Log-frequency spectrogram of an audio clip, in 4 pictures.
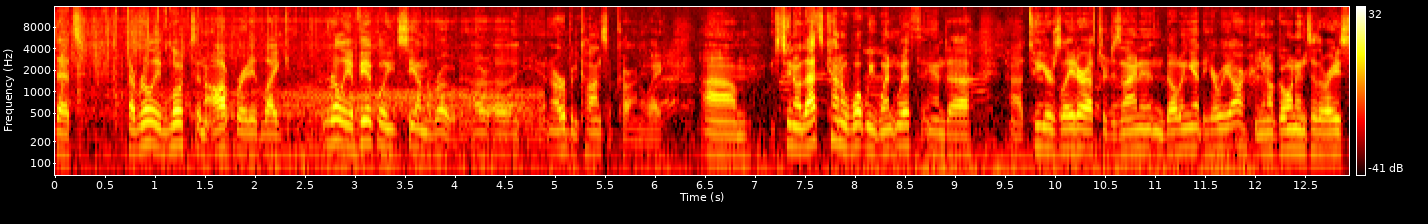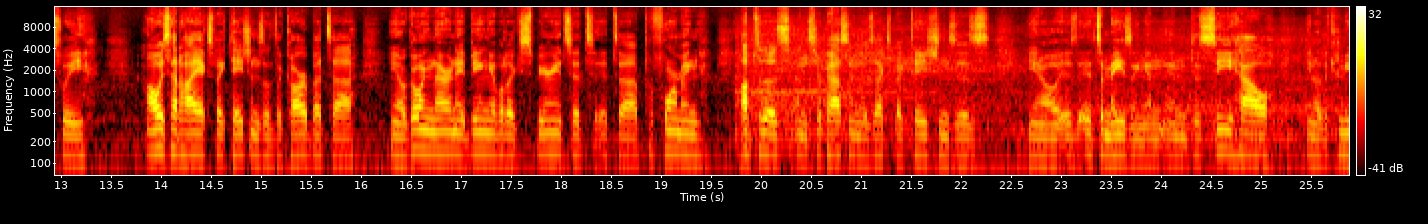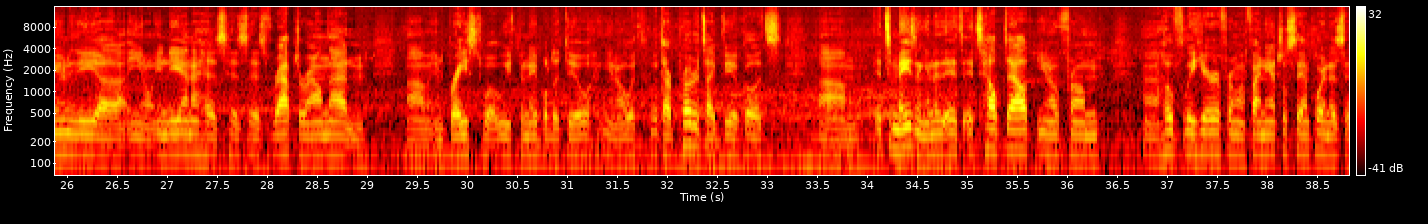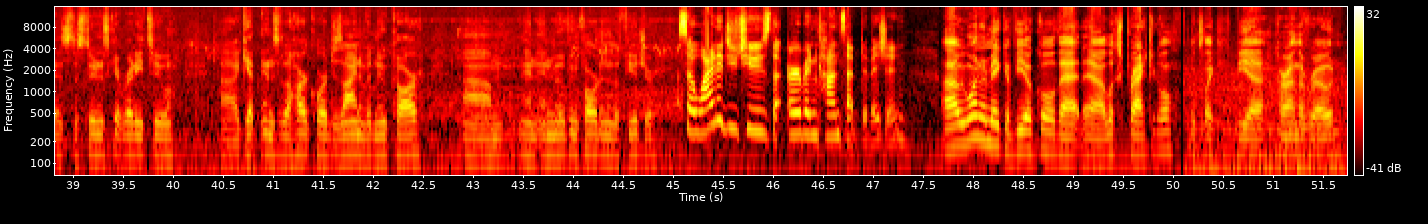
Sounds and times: Car passing by: 0:00.0 - 0:06.3, 0:19.7 - 0:39.3
Speech: 0:00.0 - 0:51.7.

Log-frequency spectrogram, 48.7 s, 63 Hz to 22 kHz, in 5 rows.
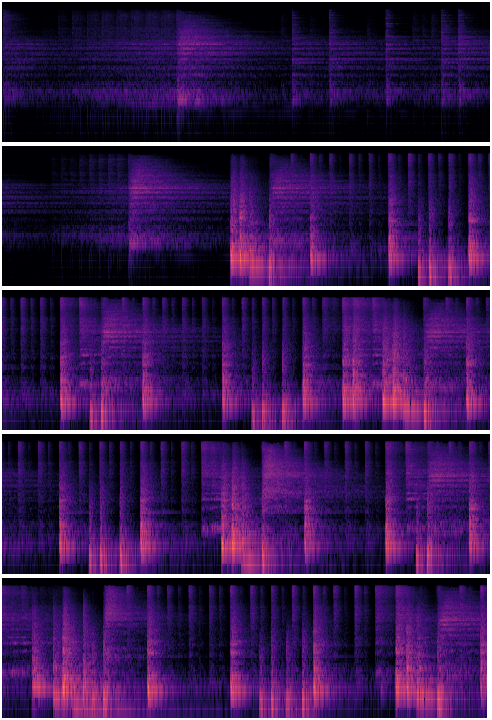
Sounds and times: Drum kit: 0:01.3 - 0:04.6, 0:11.3 - 0:13.5, 0:14.3 - 0:48.7
Snare drum: 0:14.3 - 0:16.4, 0:23.9 - 0:29.4, 0:33.5 - 0:35.8, 0:37.0 - 0:42.6, 0:43.6 - 0:45.7, 0:46.8 - 0:48.7.

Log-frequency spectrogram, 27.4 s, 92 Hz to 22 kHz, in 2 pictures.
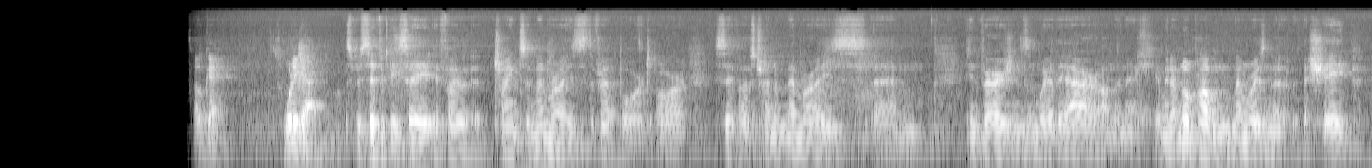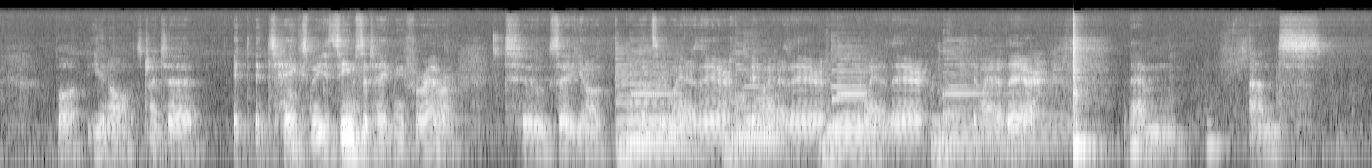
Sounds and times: Speech: 0:02.0 - 0:13.6, 0:14.3 - 0:24.2, 0:25.0 - 0:25.5, 0:26.2 - 0:27.0
Strum: 0:19.9 - 0:26.1.

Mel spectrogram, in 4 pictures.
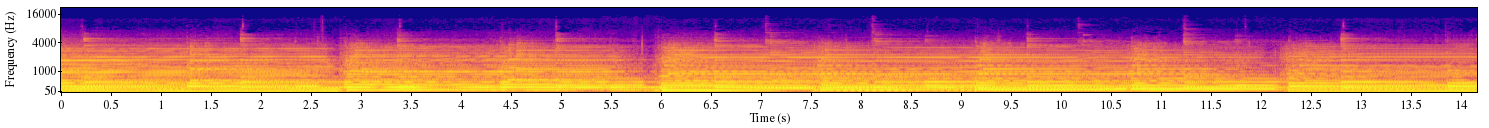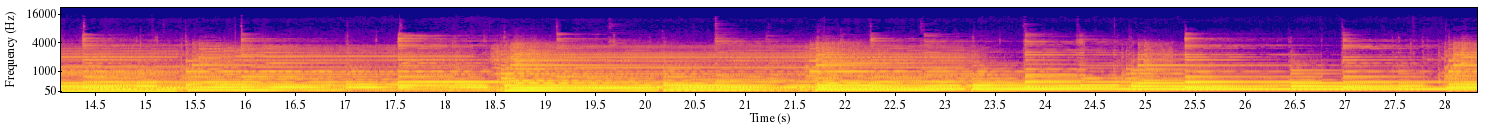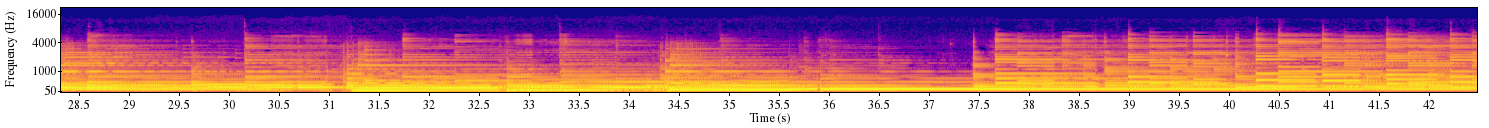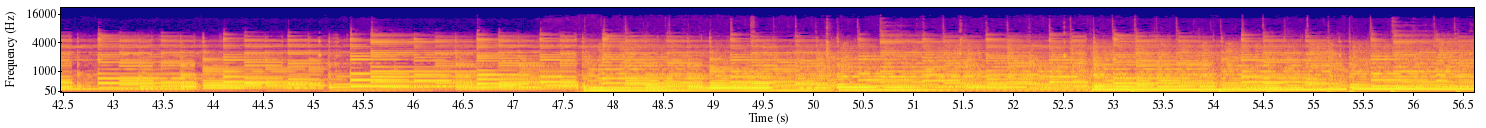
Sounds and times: Music: 0:00.0 - 0:56.6.

